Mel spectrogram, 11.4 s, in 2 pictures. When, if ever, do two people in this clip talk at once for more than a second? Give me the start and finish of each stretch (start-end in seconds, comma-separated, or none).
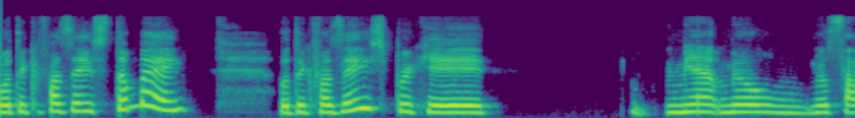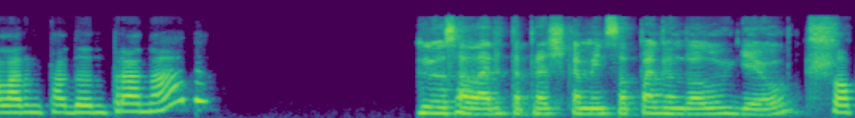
none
